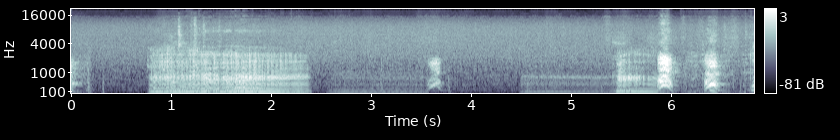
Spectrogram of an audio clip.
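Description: A dog growls in the video game Kingdom Come: Deliverance, with two long, loud, close snarling growls broken by short pauses and a few sharp yips at the end.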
